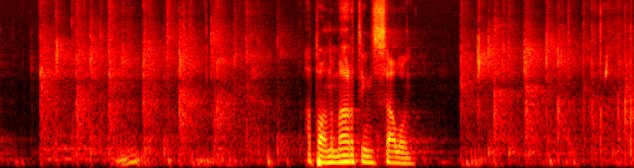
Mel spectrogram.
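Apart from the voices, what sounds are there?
audience clapping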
